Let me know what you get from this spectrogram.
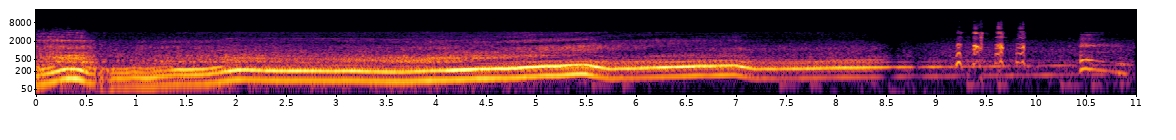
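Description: McLaren P1's twin-turbo V8 accelerating away as the car pulls out into the road. The engine note climbs and drops back twice as it shifts up, then settles and fades as the car drives off.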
